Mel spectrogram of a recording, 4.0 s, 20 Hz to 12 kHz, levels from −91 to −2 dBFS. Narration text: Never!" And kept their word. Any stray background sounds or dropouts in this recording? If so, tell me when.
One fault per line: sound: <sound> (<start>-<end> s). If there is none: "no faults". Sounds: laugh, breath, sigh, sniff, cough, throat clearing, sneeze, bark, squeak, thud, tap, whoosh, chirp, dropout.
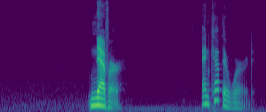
no faults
